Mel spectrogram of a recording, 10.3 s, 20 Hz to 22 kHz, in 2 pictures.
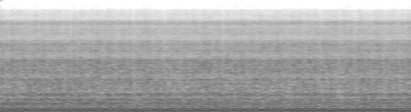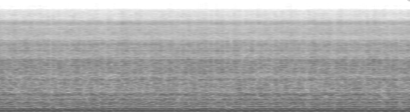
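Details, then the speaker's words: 2007 Ford GT500 supercharged V8, first cold start at normal idle after L&M NSR cam install, tuned by Venomous Tuning: deep loud choppy cam lope, rhythmic with no misfire; healthy, owner expects idle to settle lower. "alrighty guys prepare yourself first cold start with the normal idol and everything it's cold let's see how she sounds"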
